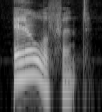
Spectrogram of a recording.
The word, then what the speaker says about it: elephant: Elephant. What has the strongest sound here? Elephant. It's the first E. It has the strongest, longest, highest pitch of the three syllables in this word. That's the primary stress.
